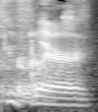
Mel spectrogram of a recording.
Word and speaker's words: Lescouflair: It's Lescouflair. It's Lescouflair. The S Lescouflair. Yeah.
